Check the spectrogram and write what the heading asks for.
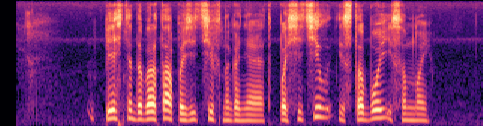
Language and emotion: Russian, neutral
